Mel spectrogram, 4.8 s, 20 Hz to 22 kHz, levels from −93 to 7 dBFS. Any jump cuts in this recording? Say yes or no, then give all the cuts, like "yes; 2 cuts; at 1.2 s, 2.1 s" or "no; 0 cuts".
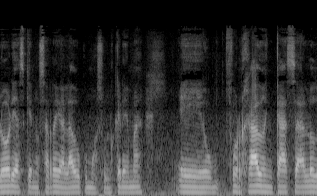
no; 0 cuts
